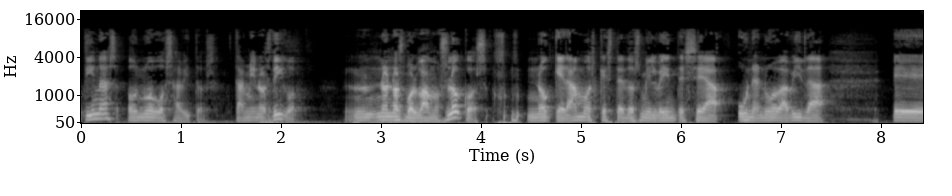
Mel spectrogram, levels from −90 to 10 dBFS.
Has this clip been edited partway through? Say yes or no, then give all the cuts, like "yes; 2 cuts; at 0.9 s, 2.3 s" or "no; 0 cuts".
no; 0 cuts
